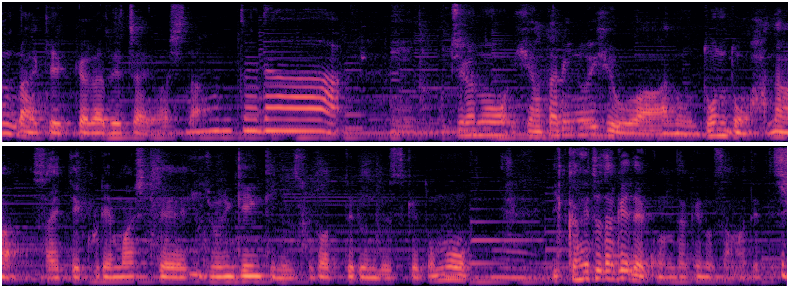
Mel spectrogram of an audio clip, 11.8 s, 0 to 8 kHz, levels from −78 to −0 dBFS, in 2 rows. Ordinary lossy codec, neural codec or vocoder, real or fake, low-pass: none; none; real; none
